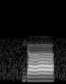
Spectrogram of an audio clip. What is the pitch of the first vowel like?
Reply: high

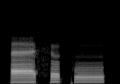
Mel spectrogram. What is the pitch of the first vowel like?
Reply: low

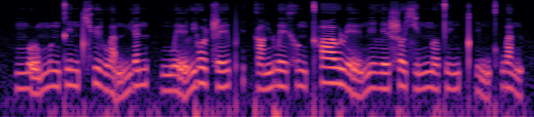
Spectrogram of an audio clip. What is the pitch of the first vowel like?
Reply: low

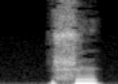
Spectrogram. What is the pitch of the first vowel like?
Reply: low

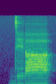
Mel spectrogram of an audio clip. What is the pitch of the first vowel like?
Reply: low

